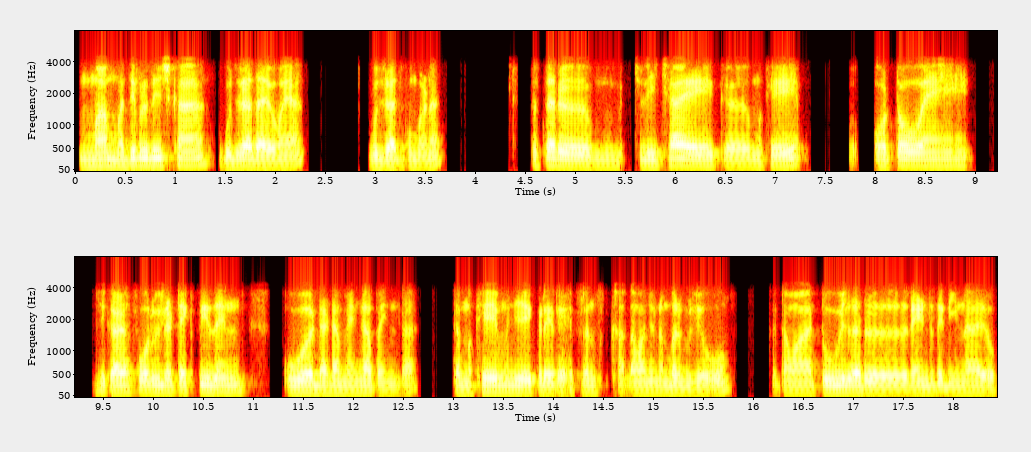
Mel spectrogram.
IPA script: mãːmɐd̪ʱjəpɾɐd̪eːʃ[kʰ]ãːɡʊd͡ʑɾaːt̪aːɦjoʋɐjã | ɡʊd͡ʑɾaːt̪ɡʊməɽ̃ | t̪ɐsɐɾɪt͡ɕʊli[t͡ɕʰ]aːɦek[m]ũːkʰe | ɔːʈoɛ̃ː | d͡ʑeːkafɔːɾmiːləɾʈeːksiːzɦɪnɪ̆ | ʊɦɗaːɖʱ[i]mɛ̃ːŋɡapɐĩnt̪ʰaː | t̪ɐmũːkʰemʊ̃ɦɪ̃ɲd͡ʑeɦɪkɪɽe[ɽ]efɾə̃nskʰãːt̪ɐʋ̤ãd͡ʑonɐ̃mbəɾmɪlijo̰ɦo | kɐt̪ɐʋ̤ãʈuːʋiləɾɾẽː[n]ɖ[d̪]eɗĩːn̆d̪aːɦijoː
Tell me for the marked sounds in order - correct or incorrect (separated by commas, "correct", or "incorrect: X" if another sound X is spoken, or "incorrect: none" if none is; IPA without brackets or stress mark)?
correct, correct, correct, incorrect: a, incorrect: ɾ, incorrect: ɳ, incorrect: t̪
